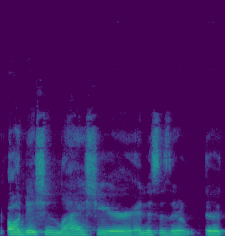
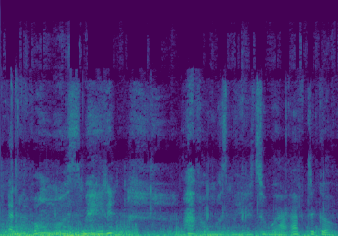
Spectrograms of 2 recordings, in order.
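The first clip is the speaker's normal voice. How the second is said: panting between words; winded from hauling luggage; out of breath; 5 semitones higher, faster than usual. Real, not acted. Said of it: "Let me catch my breath".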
